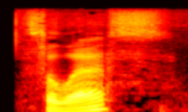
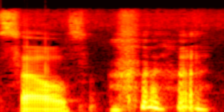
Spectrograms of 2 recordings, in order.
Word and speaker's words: Celes: It's pronounced like as in celestial. So like Celes, like that, Celes. Hopefully I'm saying that right. Sorry, I didn't think about that. I've always said it sells in my brain.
